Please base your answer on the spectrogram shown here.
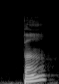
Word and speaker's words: peint: Okay, as usual, final T not pronounced. Atteint, éteint. Fin, peint, teint.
